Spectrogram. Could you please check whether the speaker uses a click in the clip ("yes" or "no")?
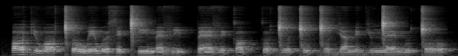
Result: yes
